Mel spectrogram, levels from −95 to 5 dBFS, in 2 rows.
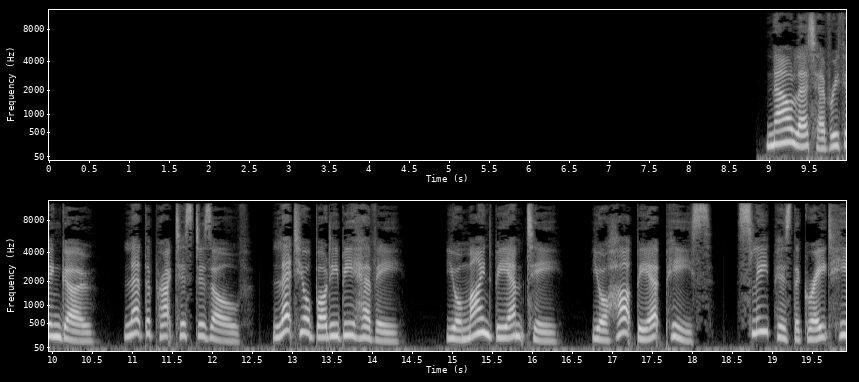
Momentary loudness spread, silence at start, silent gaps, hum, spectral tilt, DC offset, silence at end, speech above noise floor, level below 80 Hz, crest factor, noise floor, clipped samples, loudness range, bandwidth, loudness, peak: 11 LU; 8.95 s; none; none; -4 dB/octave; under 0.1%; 0 s; 33 dB; -58 dBFS; 18 dB; -52 dBFS; under 0.1%; 2 LU; 12 kHz; -20 LUFS; -4 dBFS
